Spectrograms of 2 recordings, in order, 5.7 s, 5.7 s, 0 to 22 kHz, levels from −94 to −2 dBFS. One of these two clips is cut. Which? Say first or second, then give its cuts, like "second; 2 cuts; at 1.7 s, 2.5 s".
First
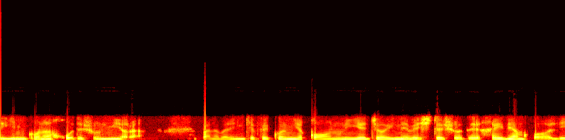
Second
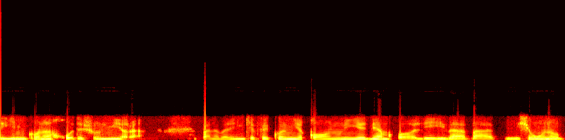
second; 1 cut; at 3.7 s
